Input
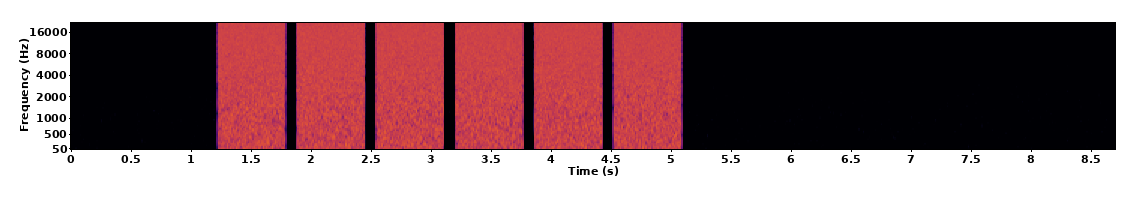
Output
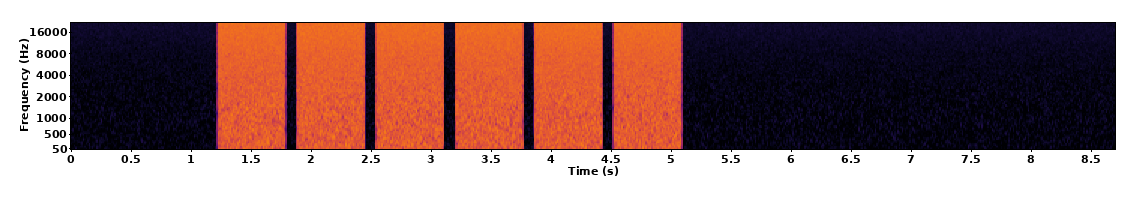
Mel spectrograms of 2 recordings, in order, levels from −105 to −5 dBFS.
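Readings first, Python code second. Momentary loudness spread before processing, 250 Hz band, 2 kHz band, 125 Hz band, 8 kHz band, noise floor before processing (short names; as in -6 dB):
2 LU, +8.5 dB, +8.5 dB, +8.5 dB, +10.0 dB, under -85 dBFS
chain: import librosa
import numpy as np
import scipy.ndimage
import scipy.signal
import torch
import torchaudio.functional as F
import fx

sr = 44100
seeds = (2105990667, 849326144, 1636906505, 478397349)

y = fx.high_shelf(x, sr, hz=10000.0, db=4.0)
y = y * 10.0 ** (8.5 / 20.0)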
